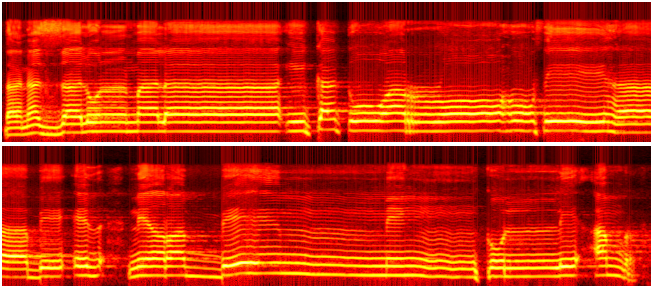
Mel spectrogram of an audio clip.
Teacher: Mim ketemu dengan mim itu Bu, idgham mimi dilamakan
